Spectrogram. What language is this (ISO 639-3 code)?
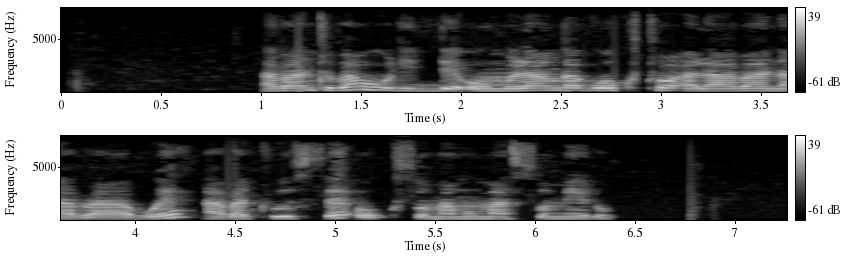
lug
